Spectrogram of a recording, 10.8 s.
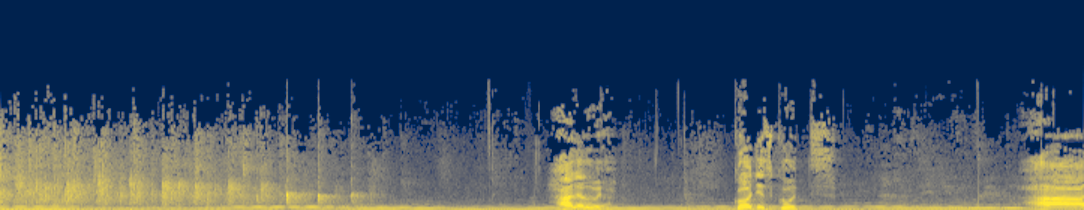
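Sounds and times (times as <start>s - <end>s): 
audience applause: 0.0s - 3.8s
speech: 5.6s - 6.3s, 7.4s - 8.4s, 10.3s - 10.8s.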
